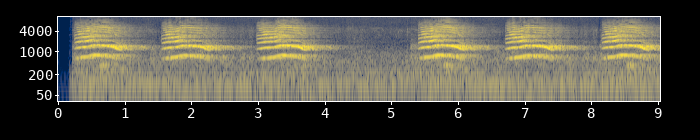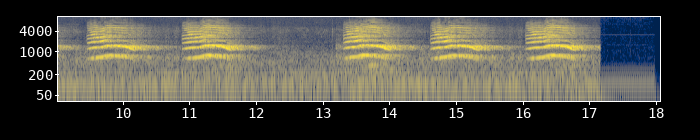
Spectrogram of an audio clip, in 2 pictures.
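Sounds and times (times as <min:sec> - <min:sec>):
peacock calling: 0:00.2 - 0:17.2.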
